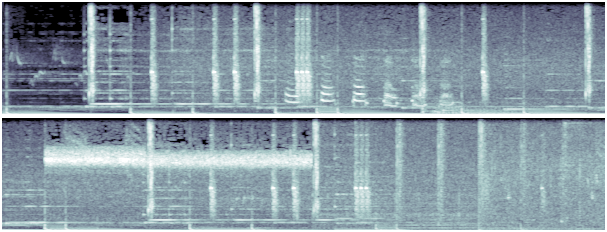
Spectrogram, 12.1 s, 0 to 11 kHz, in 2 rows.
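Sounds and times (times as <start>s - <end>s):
percussive background music: 0.0s - 11.8s
turkey gobbling: 2.2s - 5.0s.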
